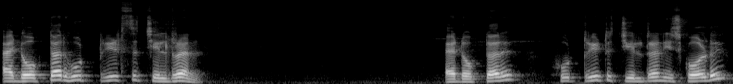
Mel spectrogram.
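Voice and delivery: slow, deliberate reading of a definition; slow dictation. Shown as a demonstration. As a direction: read it slowly so students can write it down. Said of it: "dictates definition".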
